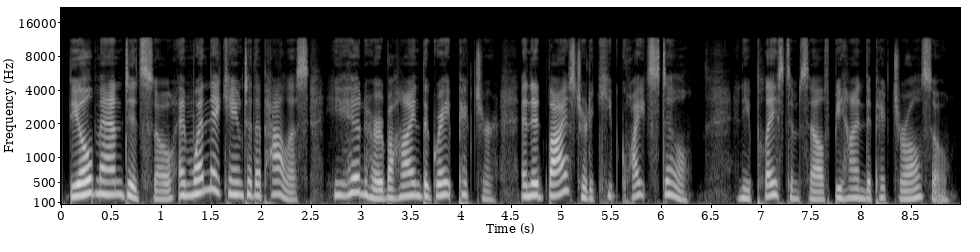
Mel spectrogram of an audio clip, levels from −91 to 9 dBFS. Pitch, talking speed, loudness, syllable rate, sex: 210 Hz, 225 wpm, -20 LUFS, 6.1 syllables/s, female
